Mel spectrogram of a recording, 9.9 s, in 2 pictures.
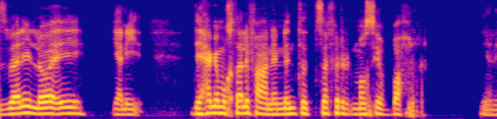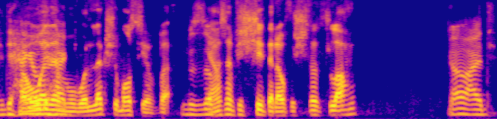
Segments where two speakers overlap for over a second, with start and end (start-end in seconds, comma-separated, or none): none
